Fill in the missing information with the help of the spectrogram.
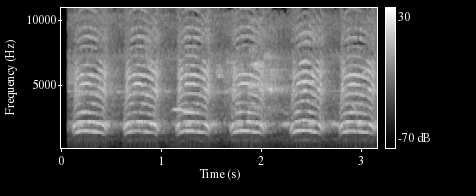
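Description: Laughing Falcon giving six loud, nasal, arched notes at about two per second, harsh and rich in overtones, with no other sounds.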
